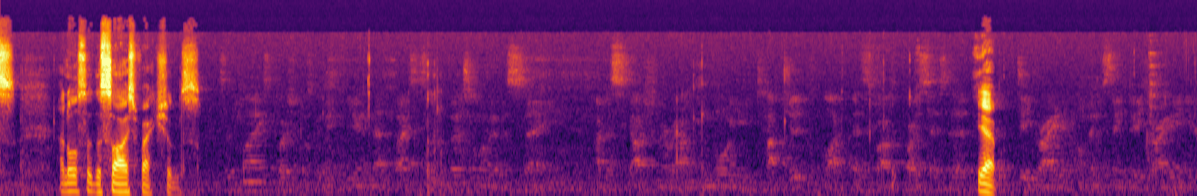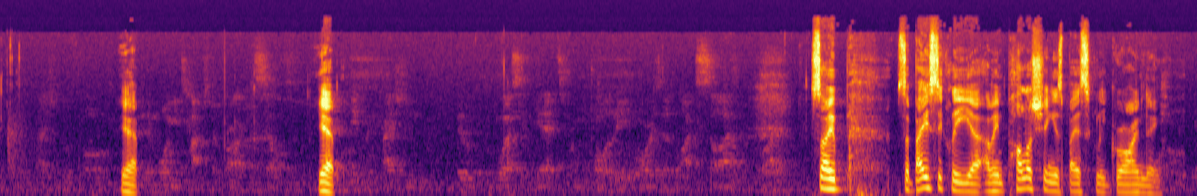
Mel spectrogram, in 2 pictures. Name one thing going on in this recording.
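A man speaks calmly, heard from across a room.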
